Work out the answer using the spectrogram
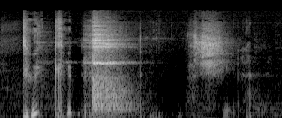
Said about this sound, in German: Du musst jetzt mal da mit dem Stuhl nach hinten rücken.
